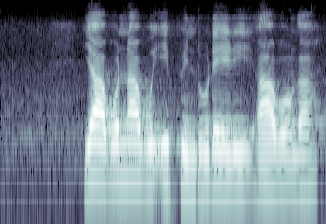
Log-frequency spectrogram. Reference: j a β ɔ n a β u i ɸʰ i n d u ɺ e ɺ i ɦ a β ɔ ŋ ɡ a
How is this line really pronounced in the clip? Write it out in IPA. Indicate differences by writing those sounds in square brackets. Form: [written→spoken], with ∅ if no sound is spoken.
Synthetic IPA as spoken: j a β ɔ n a β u i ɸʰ i n d u ɺ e ɺ i ɦ a β ɔ ŋ ɡ a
